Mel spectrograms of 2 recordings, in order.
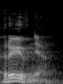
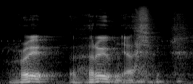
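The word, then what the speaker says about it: hryvnia: the ukrainian money it's it sounds like rivnya in ukraine offices rivnya it's uh if you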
